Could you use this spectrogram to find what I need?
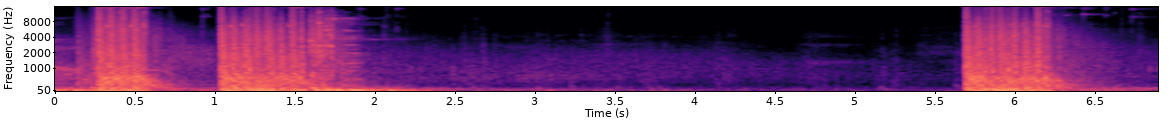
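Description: A rifle fires loud bursts of shots, with rumbling echoes.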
